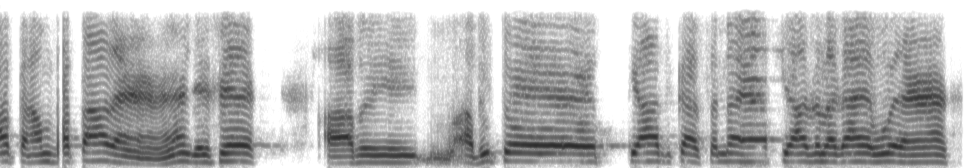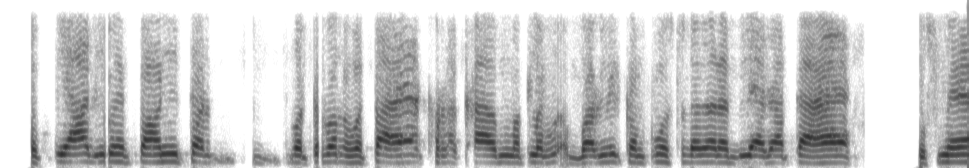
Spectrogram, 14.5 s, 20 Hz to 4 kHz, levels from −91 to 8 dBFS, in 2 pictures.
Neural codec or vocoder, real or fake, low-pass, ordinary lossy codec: codec, 16 kHz, 2 kbps, X-Codec, HuBERT features, trained on general audio; fake; 3.6 kHz; none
